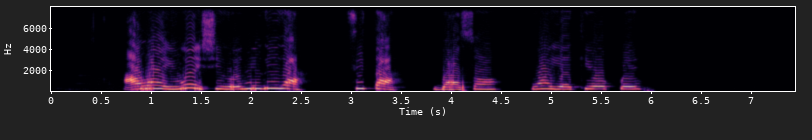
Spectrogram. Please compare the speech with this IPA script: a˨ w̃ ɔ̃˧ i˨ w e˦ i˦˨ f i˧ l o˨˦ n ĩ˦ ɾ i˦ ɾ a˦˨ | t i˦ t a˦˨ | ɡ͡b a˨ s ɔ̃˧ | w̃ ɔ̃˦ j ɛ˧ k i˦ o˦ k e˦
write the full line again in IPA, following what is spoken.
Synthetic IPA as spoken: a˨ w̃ ɔ̃˧ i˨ w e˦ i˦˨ ʃ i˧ ɾ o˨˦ n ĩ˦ ɾ i˦ ɾ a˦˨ | t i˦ t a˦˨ | ɡ͡b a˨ s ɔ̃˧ | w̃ ɔ̃˦ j ɛ˧ k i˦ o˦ k͡p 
